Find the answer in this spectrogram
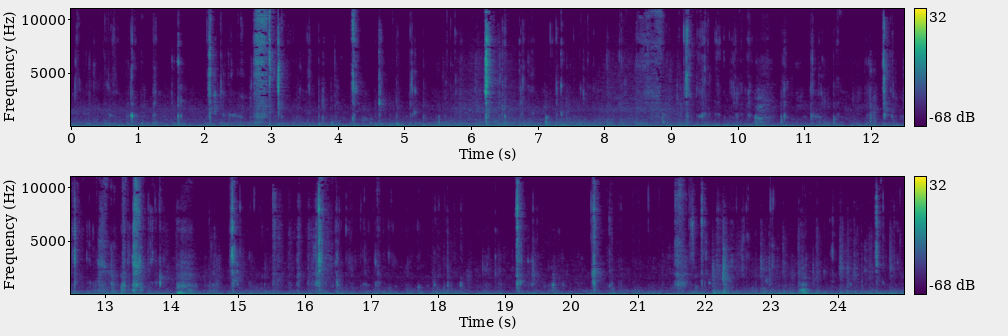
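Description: Close-up chewing and mouth sounds of a person eating salmon head stewed in vinegar with rice, by hand: wet smacks and clicks at irregular moments. A steady low hum lies underneath.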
